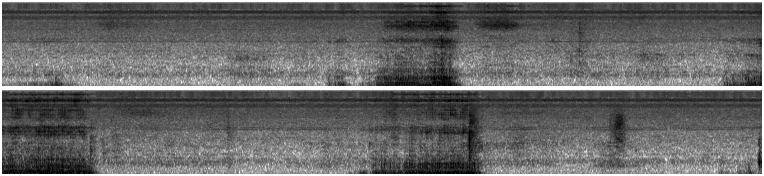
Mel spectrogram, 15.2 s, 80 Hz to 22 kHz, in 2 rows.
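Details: Sleeping dog giving low rumbling snores on each in-breath, about 15 a minute, with quiet pauses between; ordinary snoring.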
